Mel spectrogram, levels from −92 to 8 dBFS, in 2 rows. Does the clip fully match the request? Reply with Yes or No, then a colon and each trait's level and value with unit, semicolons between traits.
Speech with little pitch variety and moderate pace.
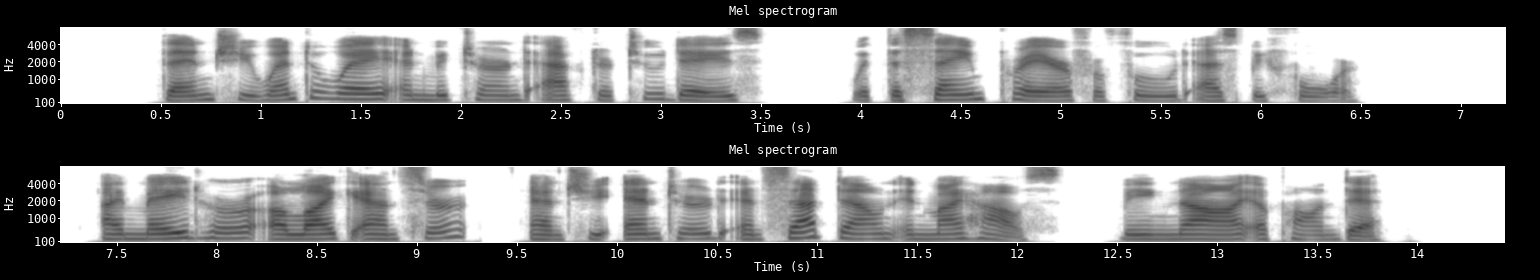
Yes: narrow, 2.0 semitones; average, 150 wpm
